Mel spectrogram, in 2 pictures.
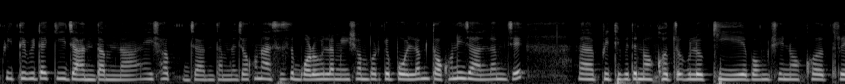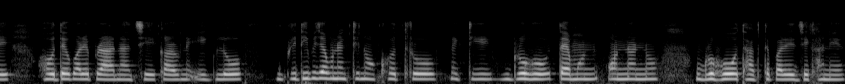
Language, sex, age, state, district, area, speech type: Bengali, female, 30-45, West Bengal, South 24 Parganas, rural, spontaneous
